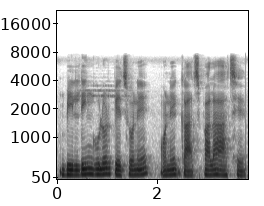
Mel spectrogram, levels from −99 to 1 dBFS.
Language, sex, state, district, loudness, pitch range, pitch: Bengali, male, West Bengal, Alipurduar, -15 LUFS, 110-125 Hz, 115 Hz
